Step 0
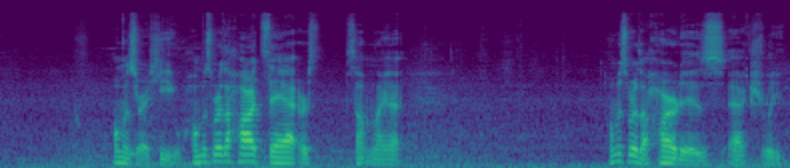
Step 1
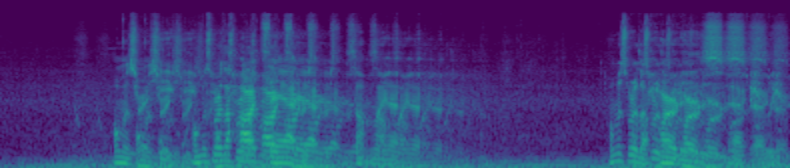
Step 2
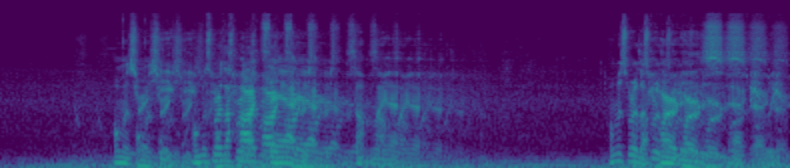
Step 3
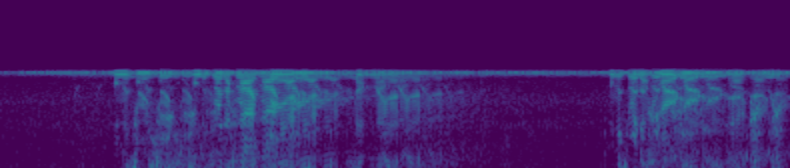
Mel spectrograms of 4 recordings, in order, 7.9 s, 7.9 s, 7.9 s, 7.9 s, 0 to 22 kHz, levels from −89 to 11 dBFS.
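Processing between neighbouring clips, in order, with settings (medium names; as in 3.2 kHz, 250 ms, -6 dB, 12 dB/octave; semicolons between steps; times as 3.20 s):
peaking EQ 480 Hz -14 dB 2.8 oct; on a send: frequency-shifting echo 223 ms, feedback 41%, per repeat -88 Hz, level -3 dB
peaking EQ 610 Hz -5 dB 1.1 oct; trim -6 dB
frequency inversion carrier 3.7 kHz; trim -4.5 dB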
